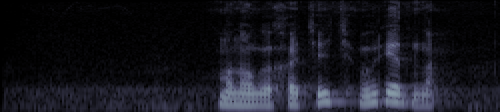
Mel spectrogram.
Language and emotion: Russian, neutral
